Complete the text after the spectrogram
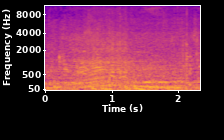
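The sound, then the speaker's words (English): A loud, steady car engine roars continuously with a faint tire squeal mixed in, sounding like a racing game's vehicle audio, with some low background voices. “Let me hear my car.”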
